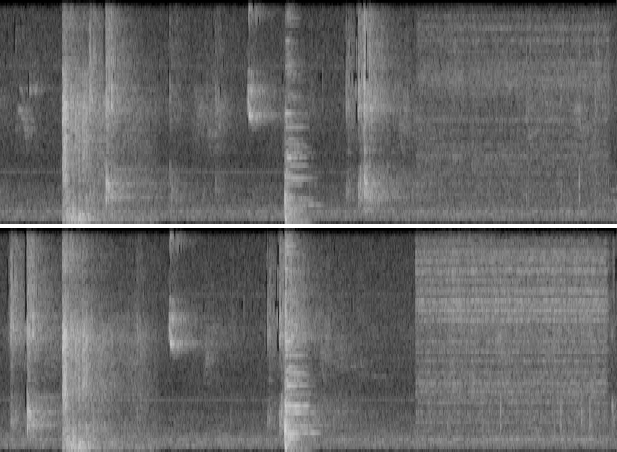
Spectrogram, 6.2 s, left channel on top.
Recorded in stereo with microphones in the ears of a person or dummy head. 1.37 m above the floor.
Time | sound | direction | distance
0.6 | an explosion | 5° right (ahead or behind) | 0.7 m
2.9 | a thud | 30° right (ahead or behind) | 1.2 m
4.2 | a buzzer | 80° right | 3.5 m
